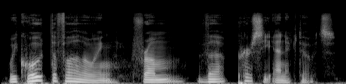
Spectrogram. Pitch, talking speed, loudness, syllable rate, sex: 115 Hz, 140 wpm, -20 LUFS, 5.1 syllables/s, male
